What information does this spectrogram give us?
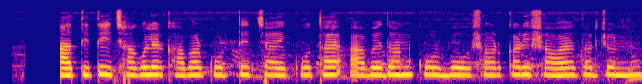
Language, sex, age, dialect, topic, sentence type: Bengali, female, 18-24, Rajbangshi, agriculture, question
